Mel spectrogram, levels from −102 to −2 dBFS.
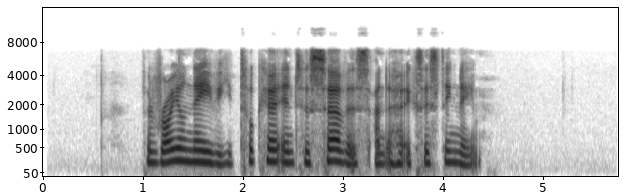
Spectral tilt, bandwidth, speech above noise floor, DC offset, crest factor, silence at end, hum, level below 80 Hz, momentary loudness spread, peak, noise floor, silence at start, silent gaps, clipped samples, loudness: -3 dB/octave; 7.4 kHz; 55 dB; under 0.1%; 20 dB; 1.4 s; none; -56 dBFS; 10 LU; 0 dBFS; -73 dBFS; 1.05 s; none; under 0.1%; -18 LUFS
